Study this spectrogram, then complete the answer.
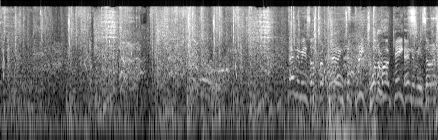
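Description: Blades swing and clash in quick, sharp strikes.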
